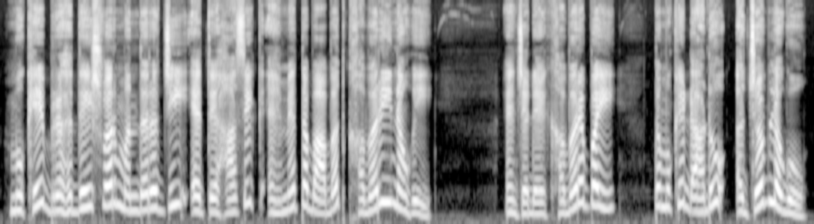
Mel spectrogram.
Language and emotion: Sindhi, surprised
